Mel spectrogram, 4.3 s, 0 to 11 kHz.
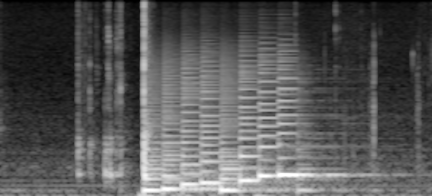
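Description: Synthesizers.com modular synth voice playing a quick rising eight-step sequence from two daisy-chained Q179 Envelope++ modules; each note steps up in pitch, and the last is held and fades away. A few soft clicks come before it, and the sequence starts about a second and a half in.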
